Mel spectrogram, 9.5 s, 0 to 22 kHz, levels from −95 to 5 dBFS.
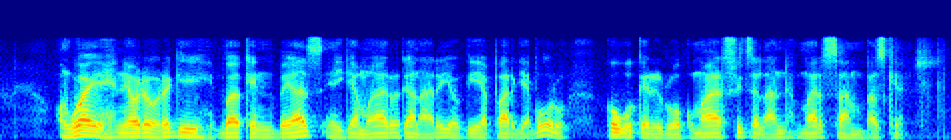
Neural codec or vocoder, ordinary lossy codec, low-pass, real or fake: codec, 16 kHz, 0.8 kbps, ZipCodec; Opus, 64 kbps; 7.2 kHz; fake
